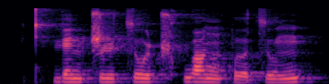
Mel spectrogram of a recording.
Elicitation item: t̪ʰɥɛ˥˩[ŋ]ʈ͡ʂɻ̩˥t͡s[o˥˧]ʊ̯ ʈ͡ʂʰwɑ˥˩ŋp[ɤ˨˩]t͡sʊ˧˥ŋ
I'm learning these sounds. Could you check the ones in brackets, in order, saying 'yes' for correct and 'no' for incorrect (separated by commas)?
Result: no, yes, yes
